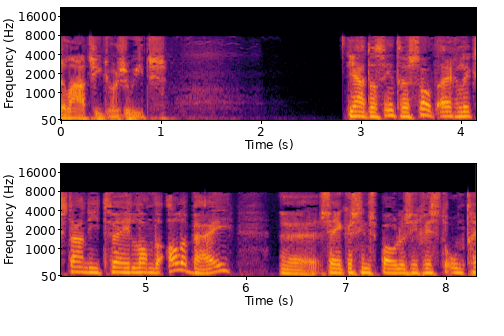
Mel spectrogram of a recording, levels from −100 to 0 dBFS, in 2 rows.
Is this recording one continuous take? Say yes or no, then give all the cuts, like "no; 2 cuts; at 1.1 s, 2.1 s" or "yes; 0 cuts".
yes; 0 cuts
